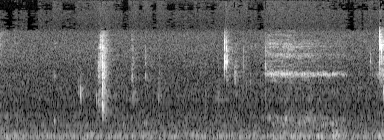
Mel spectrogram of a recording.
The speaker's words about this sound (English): So you have a bite of your meat, have a sip of your beer. So take another draw in, swish, swish, swallow, and then smell the glass and see how it changes.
